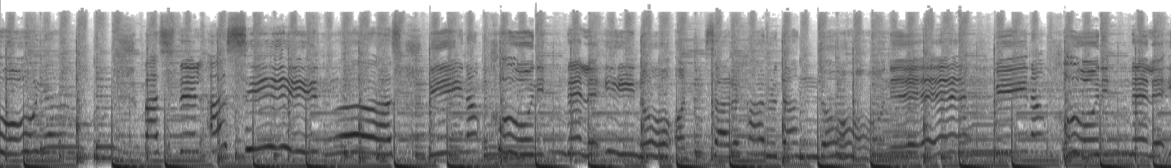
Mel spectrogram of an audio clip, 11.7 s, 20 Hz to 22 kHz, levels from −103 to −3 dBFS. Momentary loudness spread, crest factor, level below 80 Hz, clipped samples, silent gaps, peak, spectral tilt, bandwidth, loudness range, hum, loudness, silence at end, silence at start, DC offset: 4 LU; 10 dB; -24 dBFS; under 0.1%; none; -10 dBFS; -4 dB/octave; 17 kHz; 2 LU; none; -22 LUFS; 0 s; 0 s; under 0.1%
